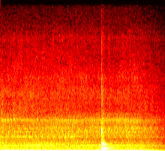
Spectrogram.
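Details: Truck reefer unit diesel after the owner replaced its failed starter: deep, steady idle with an even beat and no knock or stumble; running normally.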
